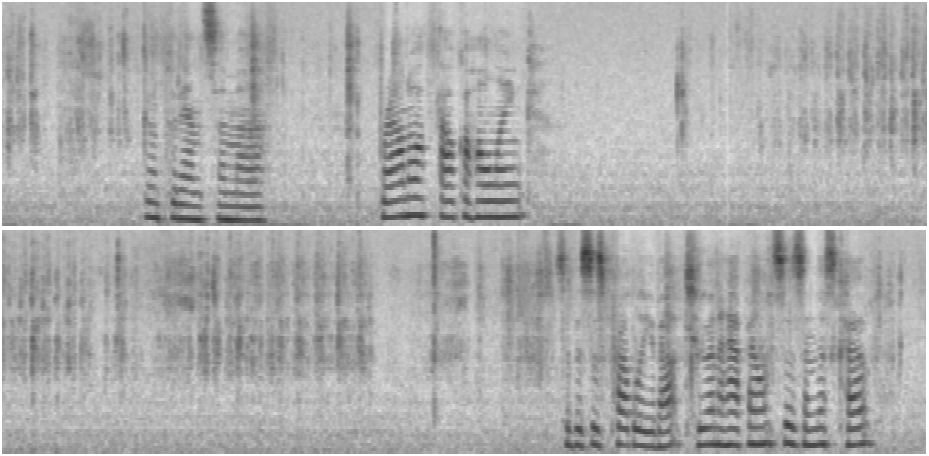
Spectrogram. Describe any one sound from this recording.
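A wooden stick stirs and scrapes inside a cup.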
